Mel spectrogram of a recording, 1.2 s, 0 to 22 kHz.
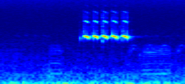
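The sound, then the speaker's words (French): A single short cricket chirp of about five quick pulses, clear, in the Camargue on a cold night below 10 degrees, surrounded by quiet outdoor stillness and a faint low background rumble. “Là, je pense que la température est en dessous 10 degrés parce que je commence à avoir froid au bout des doigts et le grillon a du mal aussi à chanter.”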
